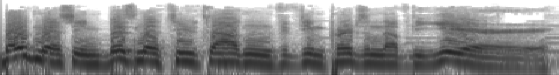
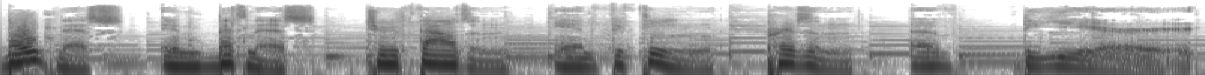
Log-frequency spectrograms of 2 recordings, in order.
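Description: First: It is read at a fast pace. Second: It is read at a slow pace.

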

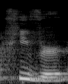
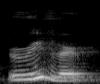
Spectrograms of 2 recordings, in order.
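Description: First: It begins with a breathy H-like sound. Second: It begins with an English R sound. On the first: The speaker calls it wrong. "a palavra rio não é river" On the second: The speaker calls it right. "é river"

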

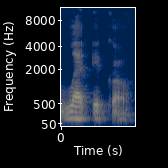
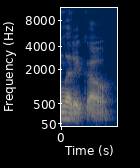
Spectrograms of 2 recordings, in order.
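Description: First: The phrase is said plainly, without extra force. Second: The phrase is said with strong, forceful emphasis.

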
